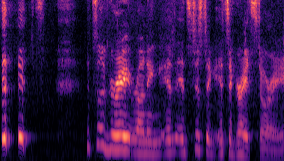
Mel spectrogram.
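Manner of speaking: talking through laughter. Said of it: "I'm sorry. I'm easily amused".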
